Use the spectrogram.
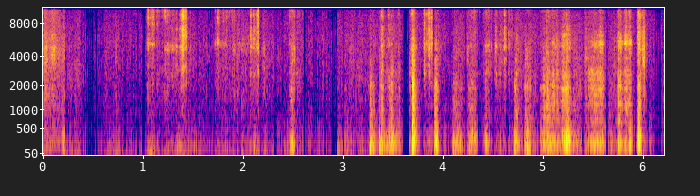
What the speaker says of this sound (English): I'm going to trim about 1/4 of an inch away from notch to notch.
